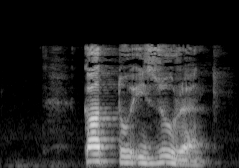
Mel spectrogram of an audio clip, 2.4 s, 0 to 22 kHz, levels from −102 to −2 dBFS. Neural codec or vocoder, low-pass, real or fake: none; 7.2 kHz; real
